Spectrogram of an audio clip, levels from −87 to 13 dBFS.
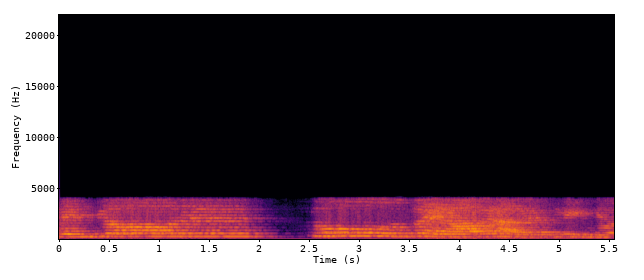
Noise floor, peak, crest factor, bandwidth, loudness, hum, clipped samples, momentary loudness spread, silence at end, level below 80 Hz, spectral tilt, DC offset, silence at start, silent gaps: -41 dBFS; 0 dBFS; 16 dB; 4.3 kHz; -15 LUFS; none; under 0.1%; 10 LU; 0 s; -46 dBFS; -0.5 dB/octave; under 0.1%; 0 s; none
